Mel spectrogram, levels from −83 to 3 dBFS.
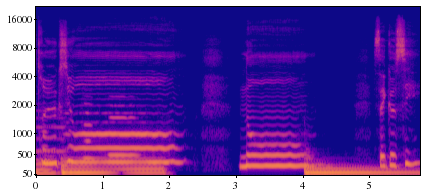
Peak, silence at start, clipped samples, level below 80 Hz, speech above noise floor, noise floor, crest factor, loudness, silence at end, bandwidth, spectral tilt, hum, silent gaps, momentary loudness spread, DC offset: -14 dBFS; 0 s; under 0.1%; -36 dBFS; 31 dB; -56 dBFS; 12 dB; -27 LUFS; 0 s; 16.5 kHz; -6.5 dB/octave; none; none; 6 LU; under 0.1%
